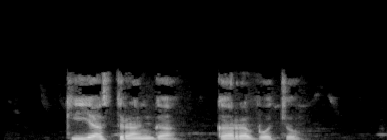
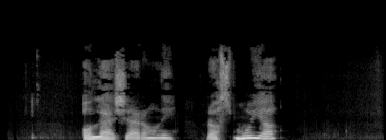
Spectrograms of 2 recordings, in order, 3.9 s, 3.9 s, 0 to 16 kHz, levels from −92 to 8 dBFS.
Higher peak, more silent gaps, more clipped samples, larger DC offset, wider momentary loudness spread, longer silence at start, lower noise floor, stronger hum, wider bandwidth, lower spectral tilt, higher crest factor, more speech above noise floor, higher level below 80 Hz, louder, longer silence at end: about the same, -2 dBFS vs -4 dBFS; neither; neither; neither; first, 15 LU vs 11 LU; second, 0.65 s vs 0.85 s; first, -77 dBFS vs -72 dBFS; neither; second, 8 kHz vs 10.5 kHz; about the same, -5.5 dB/octave vs -6 dB/octave; about the same, 18 dB vs 16 dB; first, 60 dB vs 54 dB; first, -56 dBFS vs -76 dBFS; about the same, -18 LUFS vs -19 LUFS; second, 0.85 s vs 1.1 s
